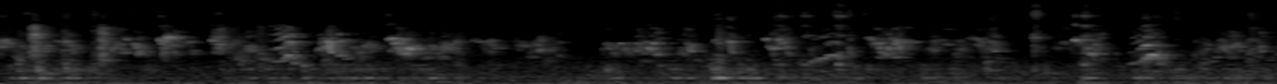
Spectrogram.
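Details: Peach-faced lovebirds, a bonded pair kept indoors, the female going in and out of a nest box as both stay close; dense high chirps and squeaky twitters pour out almost continuously, with a faint low hum beneath.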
